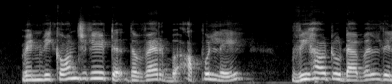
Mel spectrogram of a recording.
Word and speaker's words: appelle: That means the endings o, os, and ont, these endings are not pronounced, and it is just the appel part that gets pronounced. So all these verbs have the same exact pronunciation, appel. We don't need to pronunciate the letters that marked in red.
